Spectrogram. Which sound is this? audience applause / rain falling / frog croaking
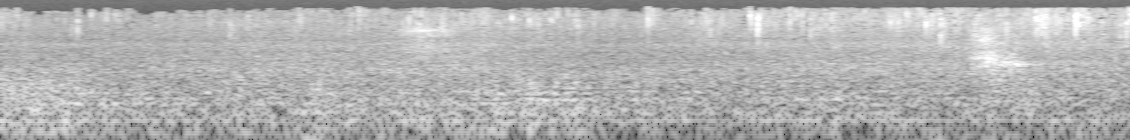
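rain falling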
